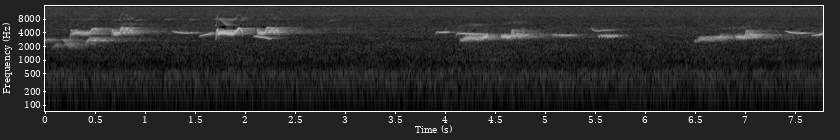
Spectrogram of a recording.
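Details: Male Blue-and-white flycatcher song recorded 8 June 2020 on the Mizusawa forest road, Tanzawa, Japan; bright whistled phrases with falling and wavering notes in two groups separated by a quiet gap, faint background hiss.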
